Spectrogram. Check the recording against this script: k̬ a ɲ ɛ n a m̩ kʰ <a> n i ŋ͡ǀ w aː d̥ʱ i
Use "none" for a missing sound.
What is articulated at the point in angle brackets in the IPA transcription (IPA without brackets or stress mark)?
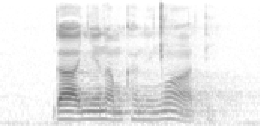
a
